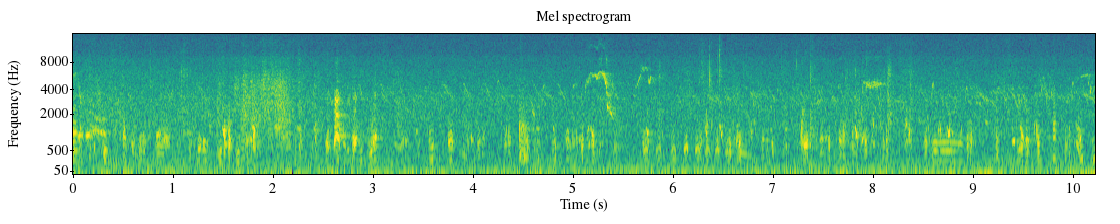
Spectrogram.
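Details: Hens clucking softly in a flock, with scattered short clucks over a hissy background and a few thin higher squeaks from other birds partway through.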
